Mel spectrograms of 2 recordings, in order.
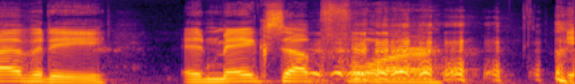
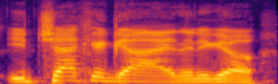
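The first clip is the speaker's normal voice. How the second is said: ordinary delivery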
